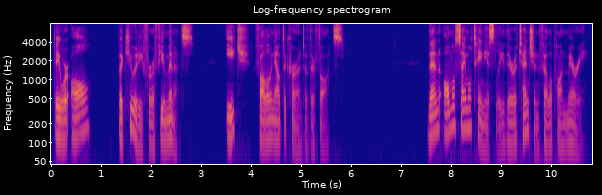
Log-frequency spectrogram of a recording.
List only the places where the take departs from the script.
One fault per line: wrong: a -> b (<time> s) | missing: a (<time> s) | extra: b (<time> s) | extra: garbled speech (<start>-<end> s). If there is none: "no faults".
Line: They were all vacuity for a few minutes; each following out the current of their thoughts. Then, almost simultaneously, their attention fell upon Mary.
no faults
